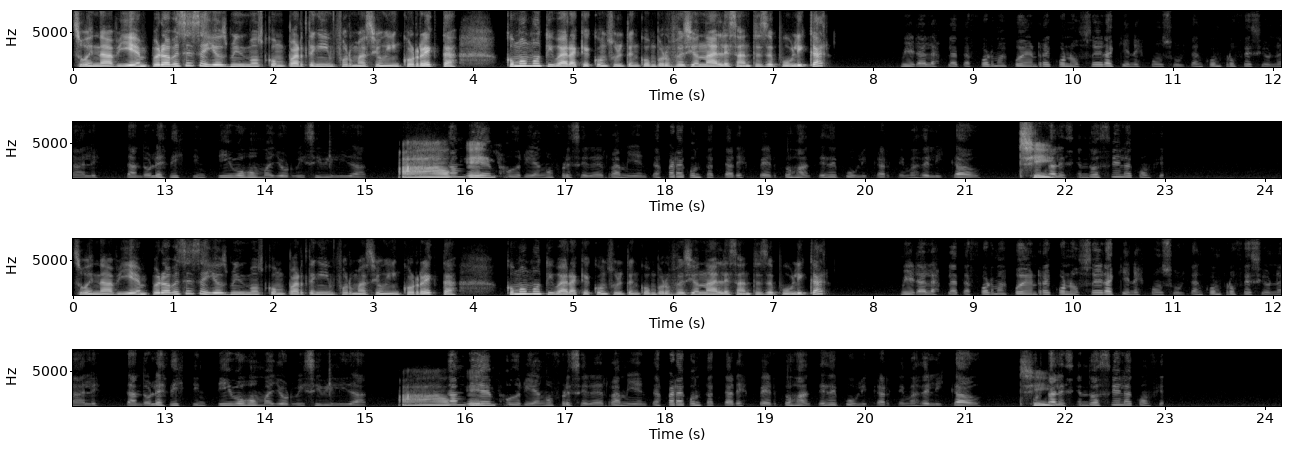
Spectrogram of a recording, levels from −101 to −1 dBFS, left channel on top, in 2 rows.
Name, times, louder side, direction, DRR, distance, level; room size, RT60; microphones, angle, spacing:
voice 1, 0.0-7.5 15.4-16.3 21.5-21.9, left 6 dB, 65° left, 0.4 m, -32 dB
voice 2, 8.3-12.3 12.6-15.0 15.8-21.1 21.7-23.0, right 2 dB, 30° right, 2.2 m, -53 dB
open air
head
